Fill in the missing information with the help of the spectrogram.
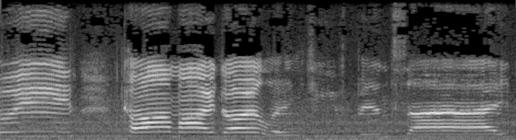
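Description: A child singing high, drawn-out notes in short phrases, over the low rumble of a car in motion inside the cabin.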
